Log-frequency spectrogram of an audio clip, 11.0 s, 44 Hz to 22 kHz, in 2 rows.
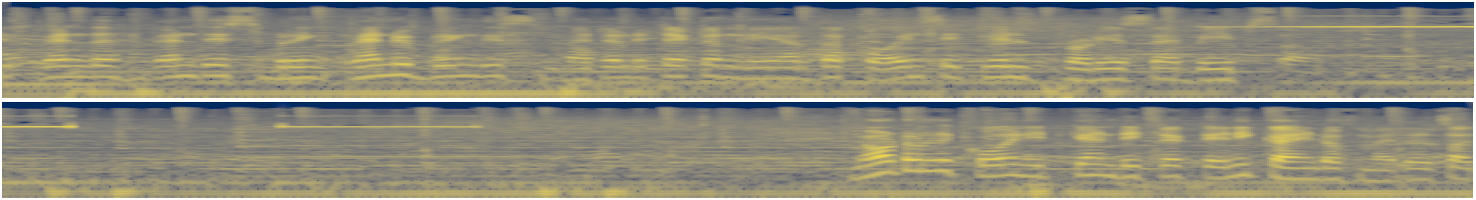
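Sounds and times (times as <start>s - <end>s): metal detector beep: 4.6s - 5.8s, 6.6s - 7.4s.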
